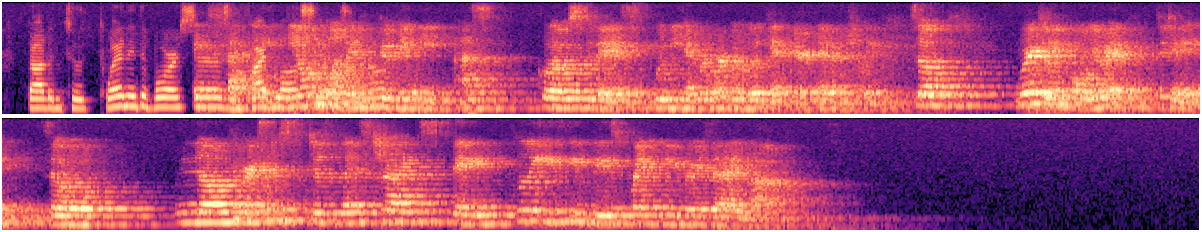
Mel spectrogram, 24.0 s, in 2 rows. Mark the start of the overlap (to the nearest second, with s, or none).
2 s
